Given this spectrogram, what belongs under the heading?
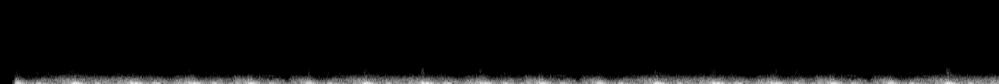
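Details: Fast, regular heartbeat with a low, rough murmur filling each beat: mitral regurgitation murmur due to infective endocarditis.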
